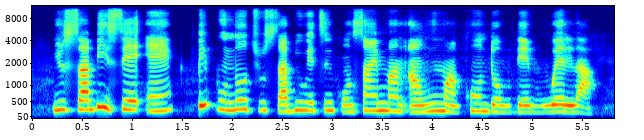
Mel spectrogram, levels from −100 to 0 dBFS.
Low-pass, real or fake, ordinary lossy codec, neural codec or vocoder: 10.8 kHz; fake; none; codec, 24 kHz, 1.2 kbps, DualCodec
